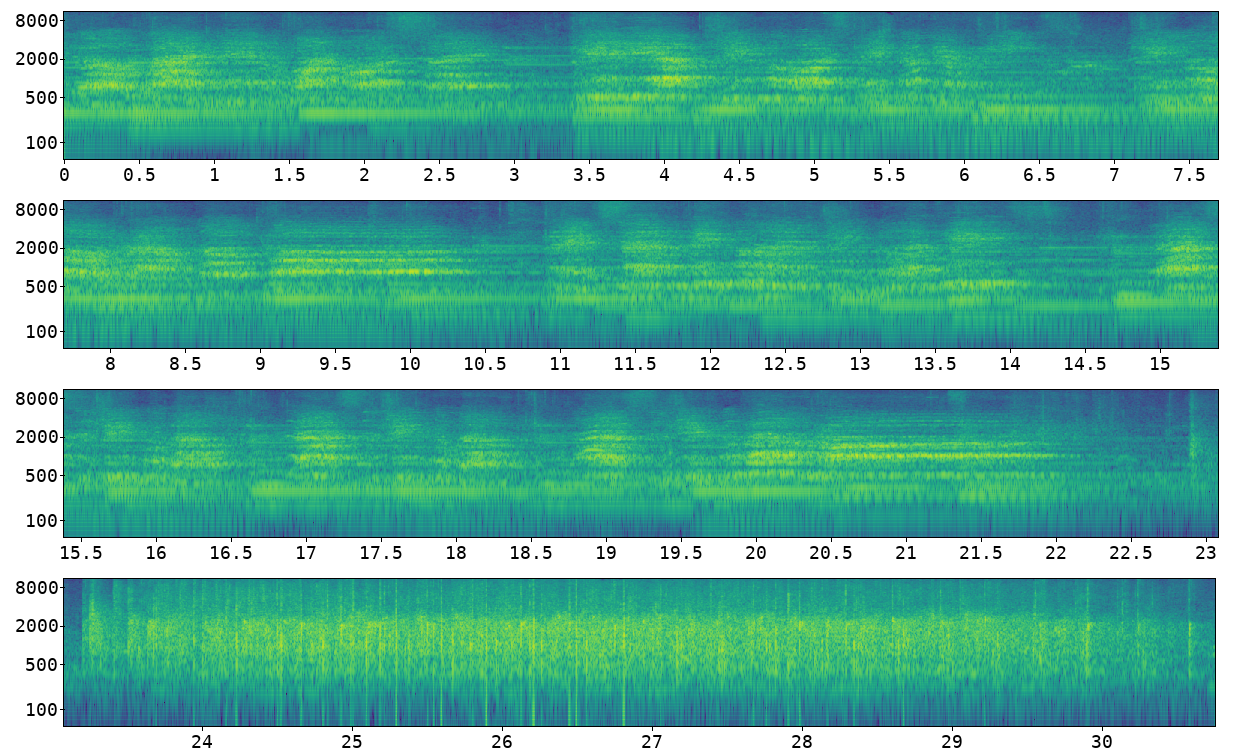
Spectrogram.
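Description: Children's choir singing a song with instrumental accompaniment; the song ends about three quarters of the way through and the audience breaks into loud applause for the rest.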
